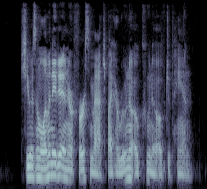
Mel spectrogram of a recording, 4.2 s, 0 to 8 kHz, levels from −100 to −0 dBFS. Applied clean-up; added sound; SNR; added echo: none; none; none; none.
